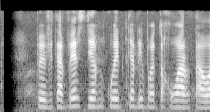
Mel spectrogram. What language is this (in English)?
Sundanese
